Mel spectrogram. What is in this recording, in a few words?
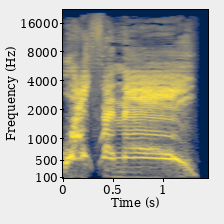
Male Goblin Play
